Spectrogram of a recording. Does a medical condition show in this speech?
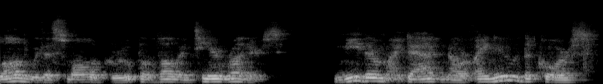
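No.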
